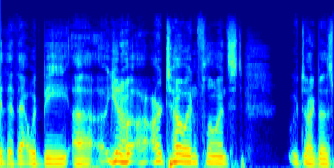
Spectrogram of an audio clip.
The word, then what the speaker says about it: Artaud: How do you say his name? Artaud. Yeah. Antonin Artaud. Yeah.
